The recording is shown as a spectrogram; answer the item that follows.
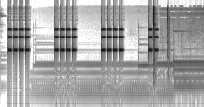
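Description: Digital alarm beeping in groups of four quick high beeps, about one group a second, over soft sustained synth chords. The beeping stops about three seconds in and the background music carries on.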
